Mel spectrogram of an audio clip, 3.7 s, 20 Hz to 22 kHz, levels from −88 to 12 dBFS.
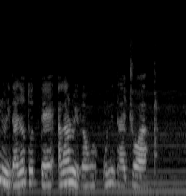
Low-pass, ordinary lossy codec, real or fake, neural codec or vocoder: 10.8 kHz; none; real; none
